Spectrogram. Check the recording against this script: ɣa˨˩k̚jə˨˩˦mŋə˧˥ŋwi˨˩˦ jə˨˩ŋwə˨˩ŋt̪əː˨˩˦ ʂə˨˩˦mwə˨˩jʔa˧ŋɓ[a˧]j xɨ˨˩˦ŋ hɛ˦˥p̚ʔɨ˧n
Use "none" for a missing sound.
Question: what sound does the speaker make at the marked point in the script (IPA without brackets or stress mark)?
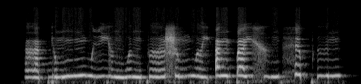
a˧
